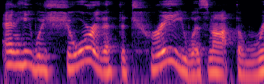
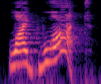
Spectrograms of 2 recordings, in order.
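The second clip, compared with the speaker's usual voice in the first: higher-pitched, puzzled question; confused question; 6 semitones higher, 3 dB louder than usual. A narrator's reading. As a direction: ask it as a baffled lion. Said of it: "asked the confused Lion".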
